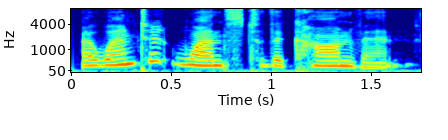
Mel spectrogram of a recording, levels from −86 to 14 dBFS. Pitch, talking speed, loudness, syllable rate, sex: 225 Hz, 240 wpm, -16 LUFS, 4.9 syllables/s, female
